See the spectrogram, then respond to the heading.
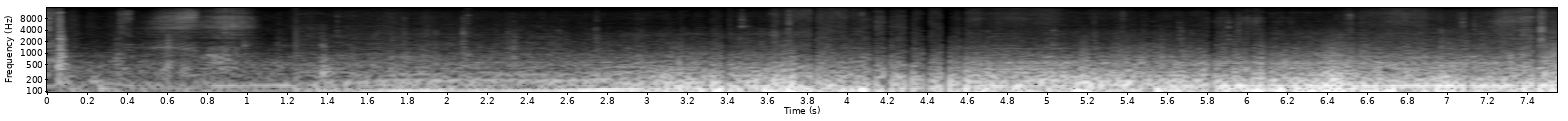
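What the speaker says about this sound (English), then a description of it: "Let me get this thing in four-wheel drive." A four-wheel-drive vehicle climbs through snow on a cattle ranch, its engine building into a heavy low rumble with wind buffeting the microphone and no talk.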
